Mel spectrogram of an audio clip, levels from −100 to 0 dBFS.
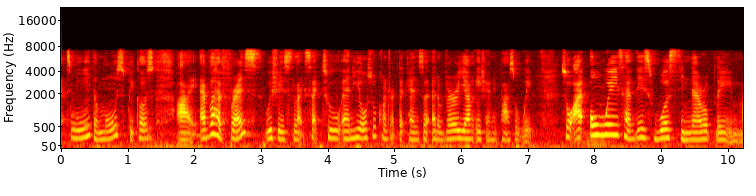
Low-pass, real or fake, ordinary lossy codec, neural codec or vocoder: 7.2 kHz; real; none; none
